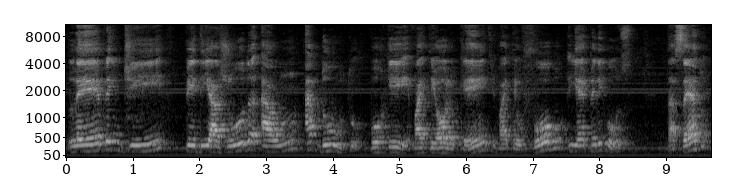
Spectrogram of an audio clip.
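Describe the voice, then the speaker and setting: A man's voice: a little high, lively intonation, slow pace, mellow, a little hiss or hum. A man giving a recorded lesson to children, speaking patiently and checking in with frequent tag questions. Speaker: teacher.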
